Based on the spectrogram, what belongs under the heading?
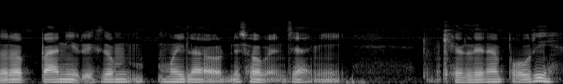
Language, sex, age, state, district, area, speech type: Nepali, male, 30-45, West Bengal, Kalimpong, rural, spontaneous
